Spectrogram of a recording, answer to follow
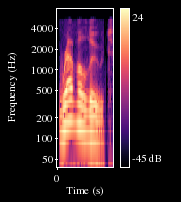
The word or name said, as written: revolute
